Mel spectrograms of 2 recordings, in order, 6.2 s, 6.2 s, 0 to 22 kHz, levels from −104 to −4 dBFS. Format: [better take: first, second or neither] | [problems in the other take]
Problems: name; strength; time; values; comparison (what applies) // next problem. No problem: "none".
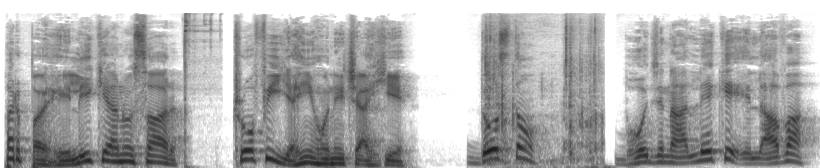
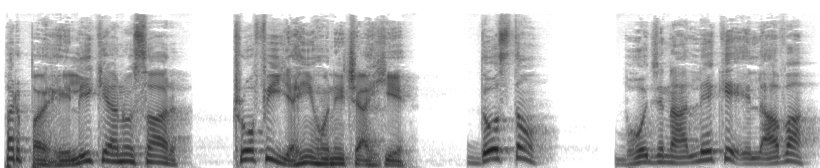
second | jangling keys; faint; at 1.5 s; peak 10 dB below the speech // footsteps; noticeable; at 3.5 s; peak 8 dB below the speech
